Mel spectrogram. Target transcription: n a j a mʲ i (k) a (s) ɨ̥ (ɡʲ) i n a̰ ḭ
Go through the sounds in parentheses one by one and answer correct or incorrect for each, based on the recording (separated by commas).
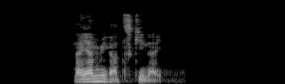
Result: incorrect, incorrect, incorrect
